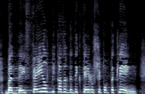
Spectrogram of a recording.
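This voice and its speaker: This woman's high voice moves with lively intonation, with noticeable background noise behind it. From Lebanon. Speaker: activist speaker. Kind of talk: speech.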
